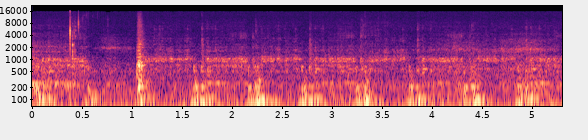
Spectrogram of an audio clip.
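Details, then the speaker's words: HP PhotoSmart All-in-One (C6100/C7200 series) after media sense sensor calibration, running printhead alignment: quiet uneven ticking and chugging as paper inches through; normal paper feed during alignment. "i don't know if you guys can hear that but it's churning and chugging away here and it's inching the paper through as it does this aligning of the cartridges or lining of the printheads i should say"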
